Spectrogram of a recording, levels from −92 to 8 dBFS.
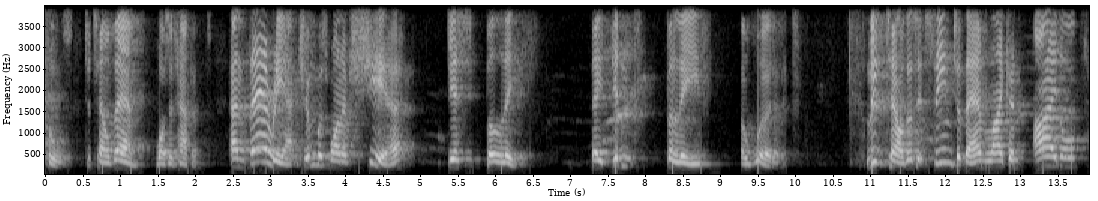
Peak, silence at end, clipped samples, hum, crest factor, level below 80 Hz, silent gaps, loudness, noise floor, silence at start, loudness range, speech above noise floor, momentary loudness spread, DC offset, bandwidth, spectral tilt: -2 dBFS; 0.05 s; under 0.1%; none; 18 dB; -62 dBFS; none; -19 LUFS; -71 dBFS; 0 s; 5 LU; 51 dB; 15 LU; under 0.1%; 4 kHz; -6 dB/octave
